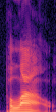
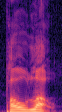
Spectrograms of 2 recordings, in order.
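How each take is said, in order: First: The name sounds like 'Palau'. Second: The name sounds like 'polo'. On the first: The speaker calls it wrong. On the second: The speaker calls it right. "You're right. Polo"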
